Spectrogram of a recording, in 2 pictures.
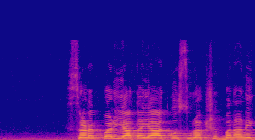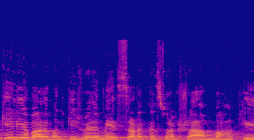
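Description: A woman reads out the news clearly into a microphone.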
